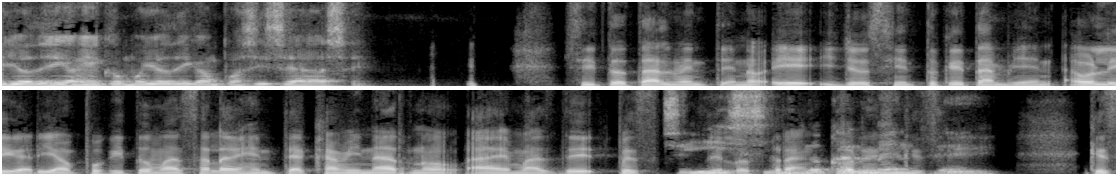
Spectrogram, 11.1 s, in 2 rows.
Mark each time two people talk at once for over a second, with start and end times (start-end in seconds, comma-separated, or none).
8.9-10.5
